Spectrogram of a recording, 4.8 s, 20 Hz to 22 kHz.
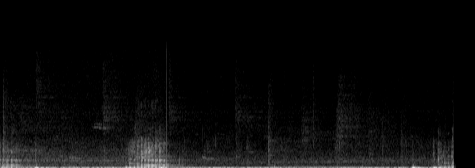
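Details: A rutting spotted fallow buck in 2017 lets out low, guttural, belching groans that swell and fade, with wind and faint background noise beneath.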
